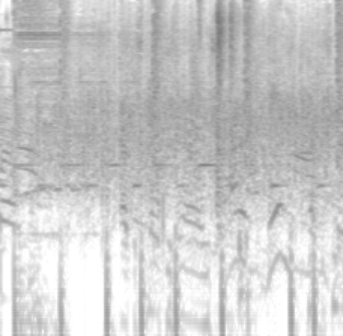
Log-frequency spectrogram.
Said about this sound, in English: Shout out to the sponsors again, man. Give them a round of applause one time.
